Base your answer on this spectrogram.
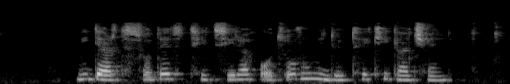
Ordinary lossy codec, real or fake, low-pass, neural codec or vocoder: MP3, 96 kbps; real; 7.2 kHz; none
